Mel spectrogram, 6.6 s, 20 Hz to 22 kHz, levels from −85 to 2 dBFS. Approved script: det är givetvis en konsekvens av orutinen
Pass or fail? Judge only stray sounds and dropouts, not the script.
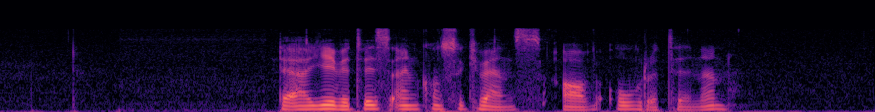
pass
